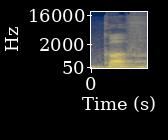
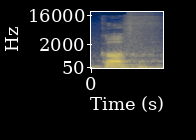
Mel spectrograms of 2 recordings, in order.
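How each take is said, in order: First: It starts with a voiceless k sound. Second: It starts with a voiced g sound. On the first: This is how the early Arabs read it. "Mereka zaman itu pakai kof. Kalau baca kof itu kof" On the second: This is how it is read in Hadramaut. "Kalau di Hadramut itu Kof itu dibaca dibaca gof"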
